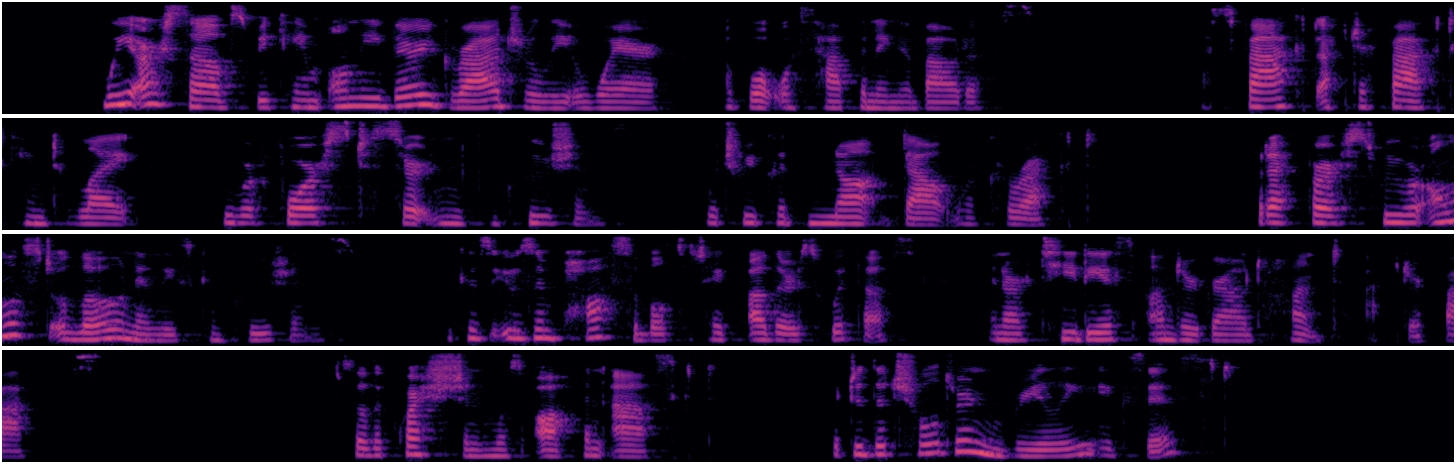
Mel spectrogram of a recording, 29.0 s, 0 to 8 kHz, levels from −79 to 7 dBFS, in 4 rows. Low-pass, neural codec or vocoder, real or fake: 7.2 kHz; none; real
